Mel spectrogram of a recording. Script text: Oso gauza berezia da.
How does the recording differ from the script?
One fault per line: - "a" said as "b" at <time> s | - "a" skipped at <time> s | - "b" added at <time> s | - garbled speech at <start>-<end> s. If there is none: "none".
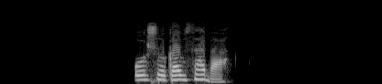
- "berezia" skipped at 2.1 s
